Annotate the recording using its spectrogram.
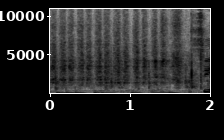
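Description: Masking tape being burnished down onto painted wood with a small hand tool, rubbed in quick, even scraping strokes to make the tape stick.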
